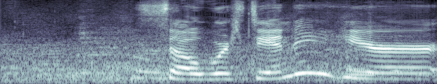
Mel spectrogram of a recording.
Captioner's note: background chatter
